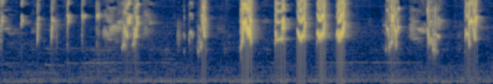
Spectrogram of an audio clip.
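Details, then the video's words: A pet Fischer's lovebird starts with a quick run of thin, clicky ticks, then breaks into loud, harsh chirps in fast series, some squawky, with faint hum behind. "Fisher LoveBird Makes AMAZING Sounds!"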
